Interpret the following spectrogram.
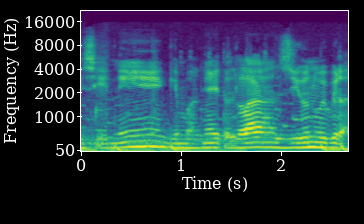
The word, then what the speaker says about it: Zhiyun: Lebih ngucapinnya tuh Zhiyun karena emang dari hurufnya itu Zhiyun. Tapi kalau misalkan dari bahasa Mandarin atau Taiwan Mandarin, ya pokoknya bahasa Cina lah. Pokoknya bahasa Mandarin itu pengucapannya Zhiyun. Ya pokoknya begitulah.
